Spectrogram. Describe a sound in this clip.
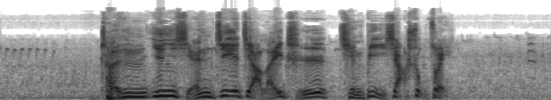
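A man speaks pleadingly through a microphone.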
